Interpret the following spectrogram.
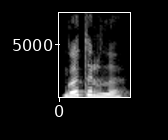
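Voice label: "гӧтырлы", Komi, female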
